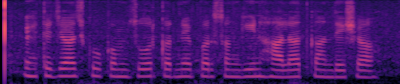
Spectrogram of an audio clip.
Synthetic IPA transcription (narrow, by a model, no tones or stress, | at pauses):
ɛɦt̪ɪd͡ʒaːd͡ʒkokɐmzoːɾkɐɾnepɐɾsɐ̃ŋɡiːnɦaːlaːt̪kaə̃nd̪eːʃa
